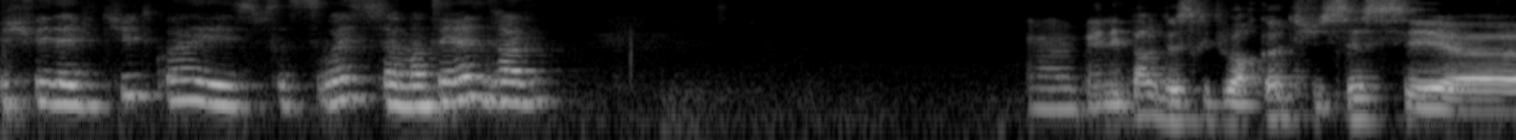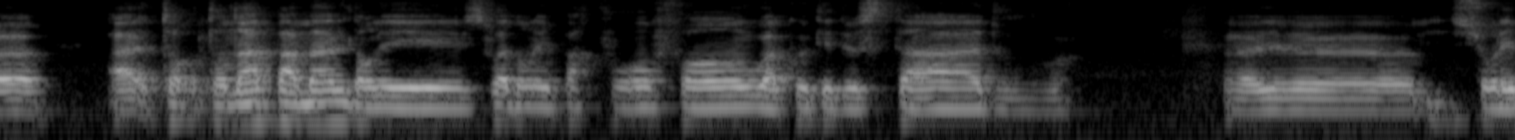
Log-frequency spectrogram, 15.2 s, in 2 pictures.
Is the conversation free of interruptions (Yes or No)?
Yes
